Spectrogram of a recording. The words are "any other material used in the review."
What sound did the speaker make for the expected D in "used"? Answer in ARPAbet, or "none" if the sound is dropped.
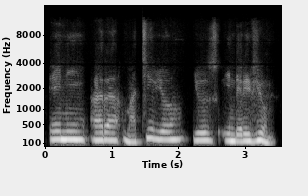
none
